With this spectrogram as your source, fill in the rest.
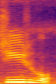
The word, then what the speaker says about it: দীর্ঘ: তাহলে যেটা হতো দৃঢ় ঠিক এরকম না র আর হ মানে একটু মিলেমিশে উচ্চারিত হয় মানে হ টা একটু নরমালের চেয়ে কোমল আবার র টা একটু হ এর মত মহাপ্রাণ এরকম উচ্চারণ হয় দীর্ঘ কাজেই এটা আর এইচ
